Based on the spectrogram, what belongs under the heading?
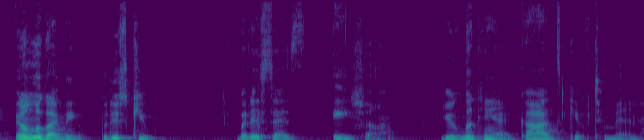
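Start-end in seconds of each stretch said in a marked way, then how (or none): none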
